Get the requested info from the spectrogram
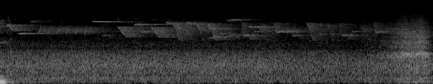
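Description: Outdoor ambience: a steady background hiss with small birds chirping repeatedly, short high-pitched notes throughout.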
